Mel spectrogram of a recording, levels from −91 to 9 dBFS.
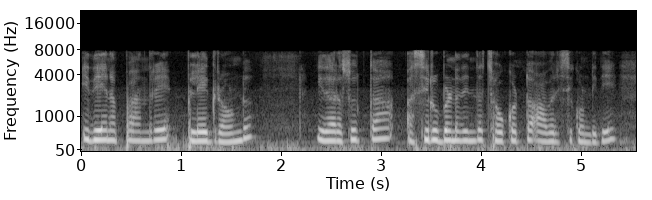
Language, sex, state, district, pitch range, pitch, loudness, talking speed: Kannada, female, Karnataka, Koppal, 230-255 Hz, 240 Hz, -16 LUFS, 110 wpm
